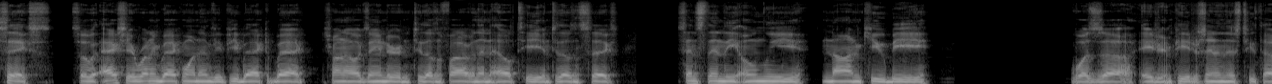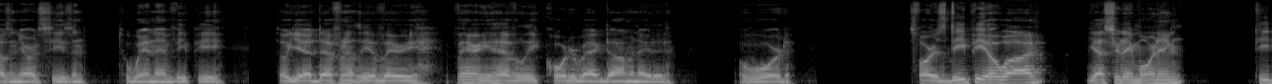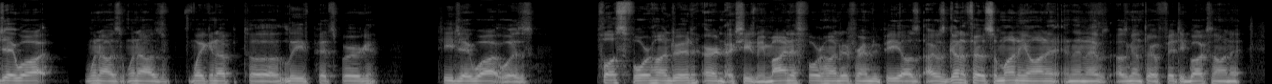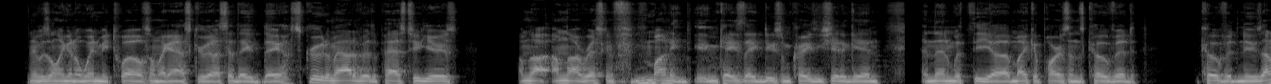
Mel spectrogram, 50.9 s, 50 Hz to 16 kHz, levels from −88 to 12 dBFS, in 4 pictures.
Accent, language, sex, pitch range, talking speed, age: American, English, male, 90-105 Hz, 185 wpm, 20-39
